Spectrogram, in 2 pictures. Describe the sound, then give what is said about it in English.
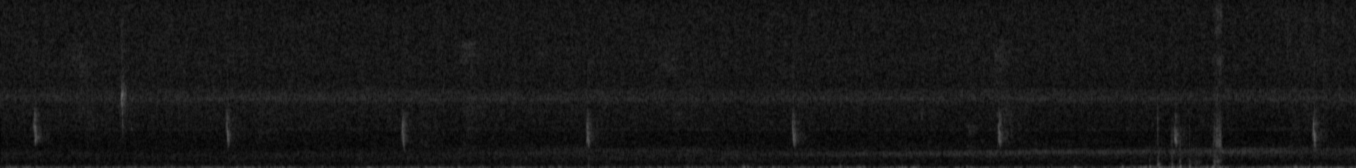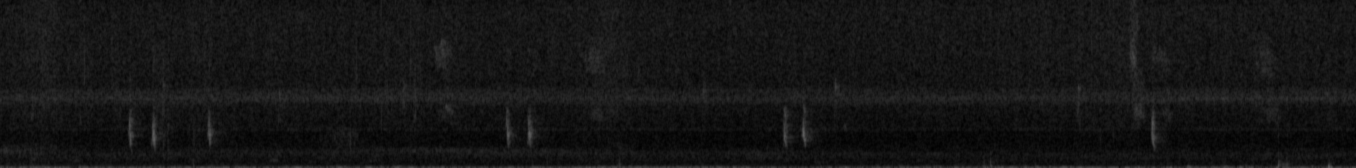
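A songbird gives sharp, repeated agitated chip calls at irregular intervals at a house cat sneaking by, over a steady high insect drone and low outdoor rumble. “Oh, I see what he's mad about. It's not me. There's a house cat sneaking by here.”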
